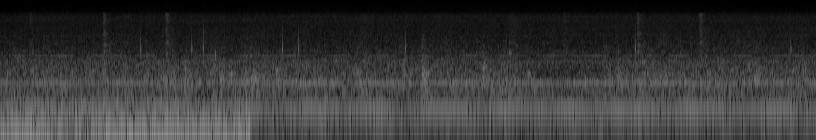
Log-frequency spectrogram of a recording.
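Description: Soft keyboard clicks tap quickly.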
